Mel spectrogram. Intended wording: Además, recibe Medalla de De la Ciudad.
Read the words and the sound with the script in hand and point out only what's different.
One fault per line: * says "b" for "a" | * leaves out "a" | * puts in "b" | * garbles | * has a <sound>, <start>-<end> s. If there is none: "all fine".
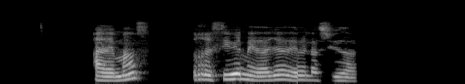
all fine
